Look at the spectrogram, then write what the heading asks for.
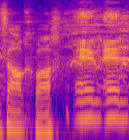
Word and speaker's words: Fauquier: And met a couple guys from, and it's Fauquier County, and it's up Farquhar. these guys pronounced it Fauquier County. Yeah, Should be Farquhar.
